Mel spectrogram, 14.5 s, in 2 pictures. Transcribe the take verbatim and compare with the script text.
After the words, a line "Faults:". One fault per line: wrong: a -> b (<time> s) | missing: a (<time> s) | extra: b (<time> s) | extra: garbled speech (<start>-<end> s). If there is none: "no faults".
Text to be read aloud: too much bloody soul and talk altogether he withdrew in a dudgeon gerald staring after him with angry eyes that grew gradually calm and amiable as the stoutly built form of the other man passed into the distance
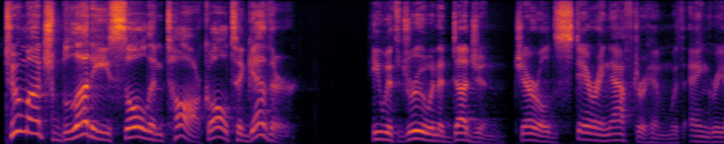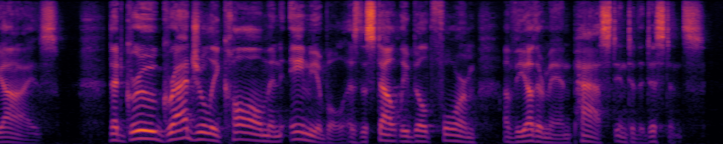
too much bloody soul and talk altogether he withdrew in a dudgeon gerald staring after him with angry eyes that grew gradually calm and amiable as the stoutly built form of the other man passed into the distance
Faults:
no faults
